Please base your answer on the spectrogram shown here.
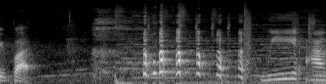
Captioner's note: laughs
